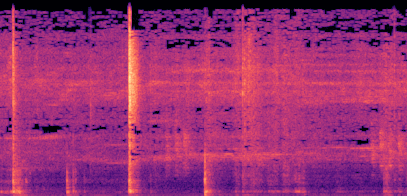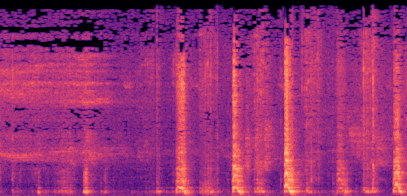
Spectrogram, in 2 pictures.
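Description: Scissors cutting through a thin plastic liquid-soap jug: irregular snips and crackles of the plastic, sparse at first, then a quicker run of snips over the last few seconds.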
